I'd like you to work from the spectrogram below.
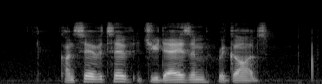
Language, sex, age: English, male, 20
